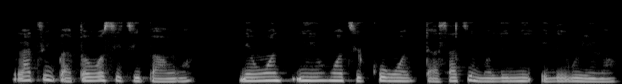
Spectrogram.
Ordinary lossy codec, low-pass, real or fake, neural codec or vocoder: none; 7.2 kHz; real; none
